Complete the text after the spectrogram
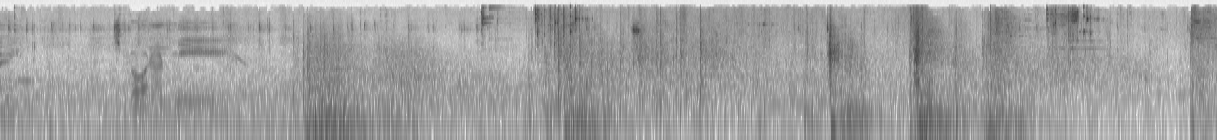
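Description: Footsteps thud across a wooden floor.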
